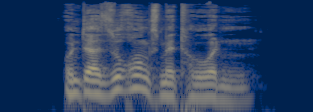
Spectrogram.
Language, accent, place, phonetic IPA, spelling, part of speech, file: German, Germany, Berlin, [ʊntɐˈzuːxʊŋsmeˌtoːdn̩], Untersuchungsmethoden, noun, De-Untersuchungsmethoden.ogg
- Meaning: plural of Untersuchungsmethode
